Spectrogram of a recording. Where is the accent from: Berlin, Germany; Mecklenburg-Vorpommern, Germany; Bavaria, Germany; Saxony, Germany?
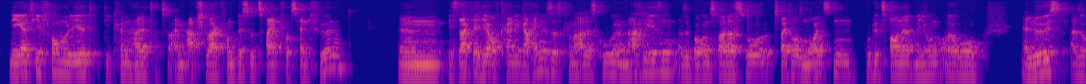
Mecklenburg-Vorpommern, Germany; Greifswald; also born or lived in Switzerland / United States; CDO bin ich in Greifswald seit 2018 ich bin gebürtiger Greifswalder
